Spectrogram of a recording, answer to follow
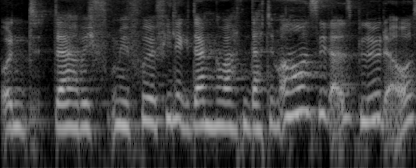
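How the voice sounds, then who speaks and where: A woman speaks at a very fast pace with a fairly high pitch. Her voice is somewhat breathy. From Germany, Fulda (Hesse). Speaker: university student. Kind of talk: casual chat. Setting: studio in a flat.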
